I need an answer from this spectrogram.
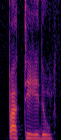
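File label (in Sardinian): "patidu", Sardinian, female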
